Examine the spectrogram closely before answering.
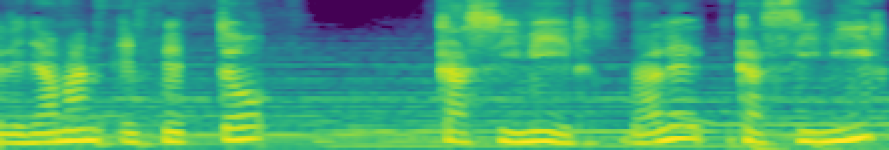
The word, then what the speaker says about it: Casimir: Casimir, que se escribe como Casimiro, pero sin la O, ¿vale? No Kashmir, que la gente lo puede confundir con otra cosa.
